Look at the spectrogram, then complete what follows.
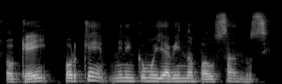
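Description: A man's voice: fairly high pitch, flat delivery, normal speed, a little mellow. A man teaching forex trading over a screen recording, in a casual explanatory way with frequent check-ins to viewers. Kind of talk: screen-share trading lesson.

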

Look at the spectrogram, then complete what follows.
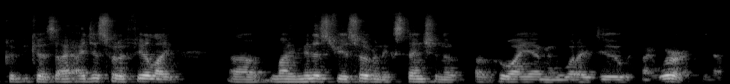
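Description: A man in his sixties, born in Greece, speaking on a panel as an artist and priest, halting with many fillers and restarts over a video call. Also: medium pitch, a little mellow. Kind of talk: casual panel talk. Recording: roomy echo on call audio.

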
